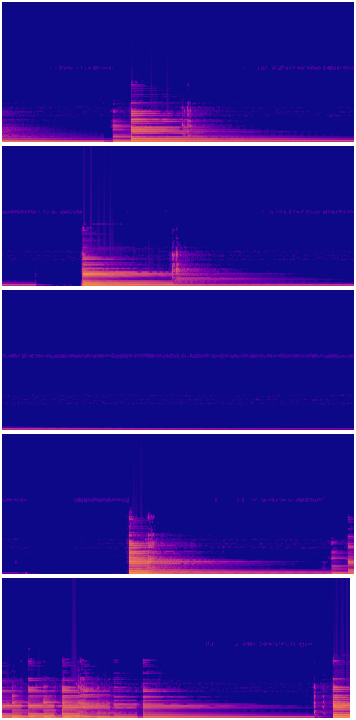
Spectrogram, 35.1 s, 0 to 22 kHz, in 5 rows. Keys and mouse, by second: 0.3 alt+middle click, 3.9 middle click, 6.6 alt+w, 8.4 middle click, 9.0 2, 15.7 alt+w, 22.0 alt+w, 22.8 w, 27.2 1, 33.4 2.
